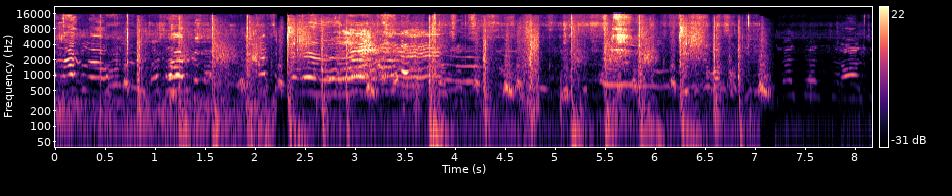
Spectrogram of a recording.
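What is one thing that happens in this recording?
Young men and boys shout excitedly in a scuffle.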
